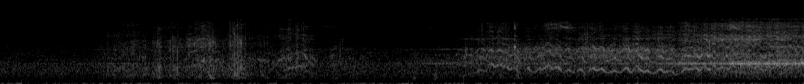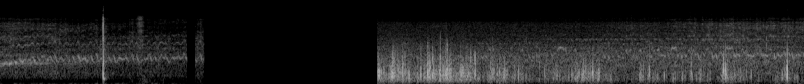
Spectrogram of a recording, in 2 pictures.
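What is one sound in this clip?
A small electric motor whines as a toy off-road truck crawls.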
